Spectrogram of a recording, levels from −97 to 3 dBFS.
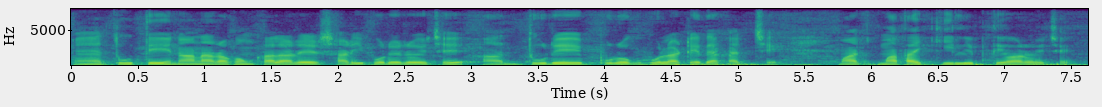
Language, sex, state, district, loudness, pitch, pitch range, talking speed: Bengali, male, West Bengal, Kolkata, -18 LUFS, 120 Hz, 115-130 Hz, 150 wpm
